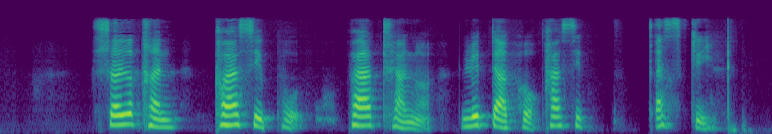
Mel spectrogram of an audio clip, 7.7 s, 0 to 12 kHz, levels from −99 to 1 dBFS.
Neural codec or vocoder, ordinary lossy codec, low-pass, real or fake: codec, 16 kHz, 1 kbps, FunCodec, trained on Chinese and English, 50 frames a second; AAC, 64 kbps; 7.2 kHz; fake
